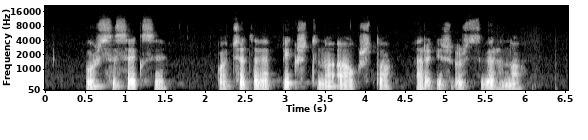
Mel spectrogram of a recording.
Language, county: Lithuanian, Panevėžys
